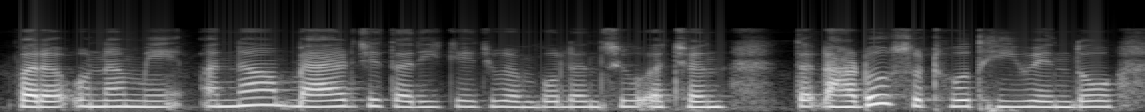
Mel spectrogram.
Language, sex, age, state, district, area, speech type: Sindhi, female, 30-45, Maharashtra, Thane, urban, spontaneous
